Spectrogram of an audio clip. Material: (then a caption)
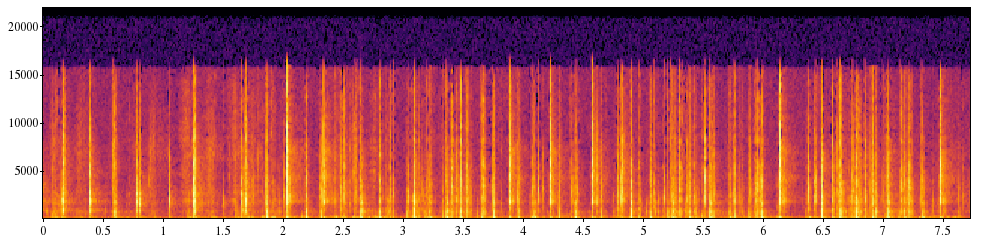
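Plastic. A hollow, translucent green plastic PS2 wireless controller is held in both hands while fingertips click its buttons and sticks. About forty rapid, dry, bright clicks and taps come in quick irregular succession, each centered around 1.8 kHz and dying away almost instantly.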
